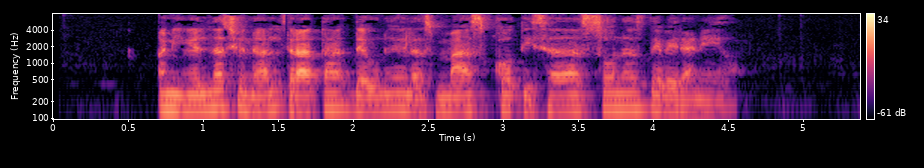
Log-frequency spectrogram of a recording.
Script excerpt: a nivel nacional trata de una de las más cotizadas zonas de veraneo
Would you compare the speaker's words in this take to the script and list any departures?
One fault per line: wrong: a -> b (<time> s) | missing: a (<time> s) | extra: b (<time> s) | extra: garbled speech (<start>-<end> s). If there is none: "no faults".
no faults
